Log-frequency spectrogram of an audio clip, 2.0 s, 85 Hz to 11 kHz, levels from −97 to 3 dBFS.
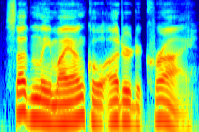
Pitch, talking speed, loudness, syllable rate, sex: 125 Hz, 180 wpm, -14 LUFS, 5.8 syllables/s, male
